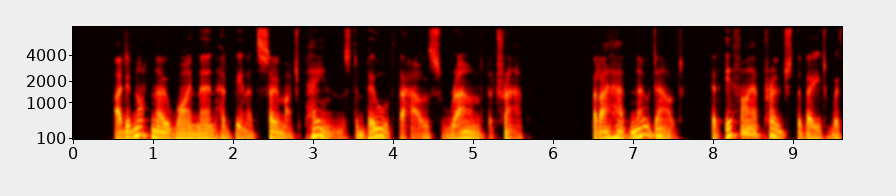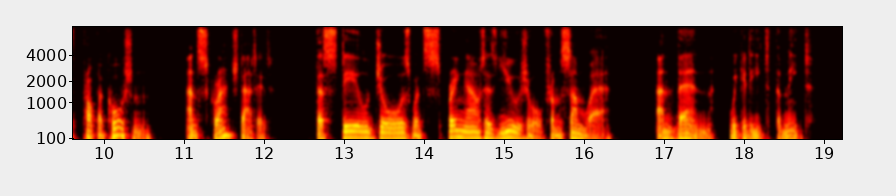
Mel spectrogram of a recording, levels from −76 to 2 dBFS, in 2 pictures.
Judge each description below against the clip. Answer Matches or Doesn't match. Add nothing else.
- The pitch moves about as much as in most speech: Doesn't match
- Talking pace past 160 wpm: Matches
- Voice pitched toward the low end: Matches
